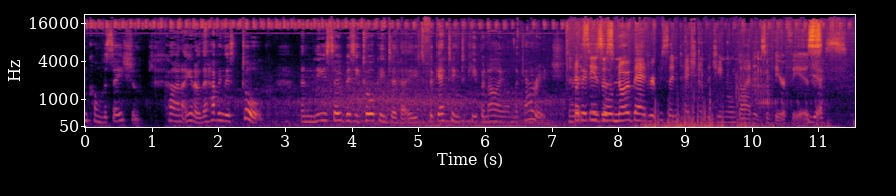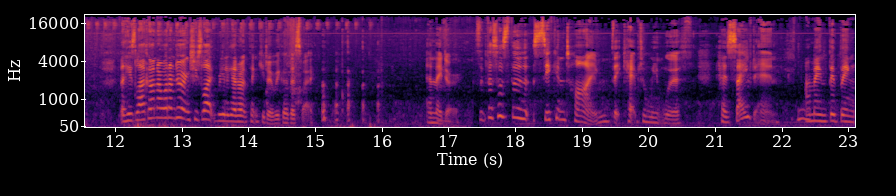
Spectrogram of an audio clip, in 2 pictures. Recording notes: This was recorded outside so there is a bit of background noise, hopefully it isn't too distracting.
